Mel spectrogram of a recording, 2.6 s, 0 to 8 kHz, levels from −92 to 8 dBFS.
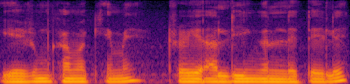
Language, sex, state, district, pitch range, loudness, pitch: Wancho, male, Arunachal Pradesh, Longding, 100-105 Hz, -16 LUFS, 105 Hz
